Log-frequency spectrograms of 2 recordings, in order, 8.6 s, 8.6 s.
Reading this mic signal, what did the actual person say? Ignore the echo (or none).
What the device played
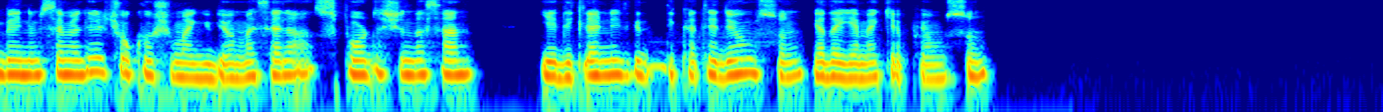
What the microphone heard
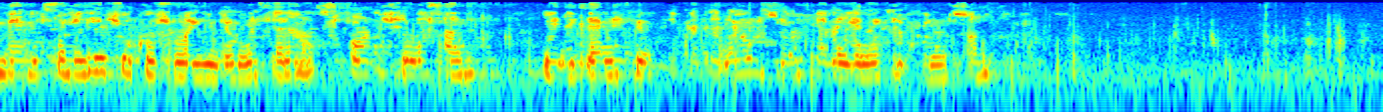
none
